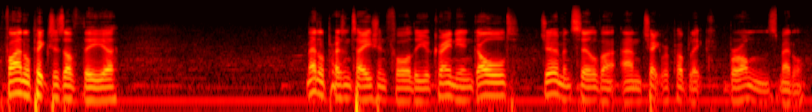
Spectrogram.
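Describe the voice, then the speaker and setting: With a lowish, clean voice and a slightly slow pace, this man hosts live sports commentary in a chatty, jovial style, sounding like he's relaxing with a co-host colleague.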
